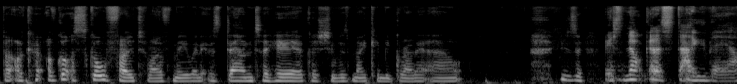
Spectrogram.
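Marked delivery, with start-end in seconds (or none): 6.0-7.4 witchy storybook voice. Speaker quoting what her mother used to say: witchy voice. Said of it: "She had this witchy poo voice".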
